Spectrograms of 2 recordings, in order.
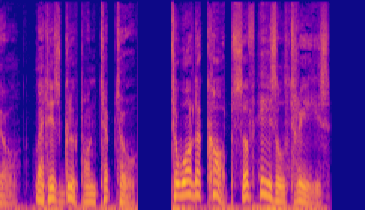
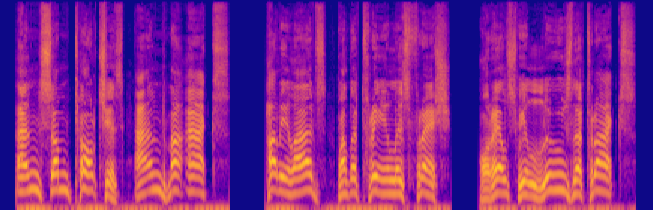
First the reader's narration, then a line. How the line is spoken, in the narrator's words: boomed Laird Maclay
